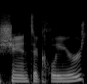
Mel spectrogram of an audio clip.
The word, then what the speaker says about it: Chanticleers: It's they got a unique name, the Chanticleers. – Yeah, which is how you pronounce it.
